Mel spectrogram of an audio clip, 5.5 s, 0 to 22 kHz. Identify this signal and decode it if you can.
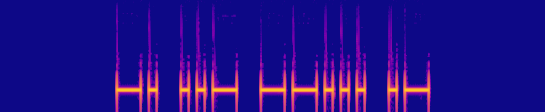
Morse code, heard as a keyed tone, about 15 wpm, 700 Hz. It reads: NU7A
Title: NA SOTA Chaser Callsigns 15wpm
